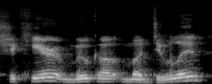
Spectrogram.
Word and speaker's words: Shakir Mukhamadullin: I would like to say though that JD sent me we have the pronunciation guide, and it's Shakir Mukhamadullin.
